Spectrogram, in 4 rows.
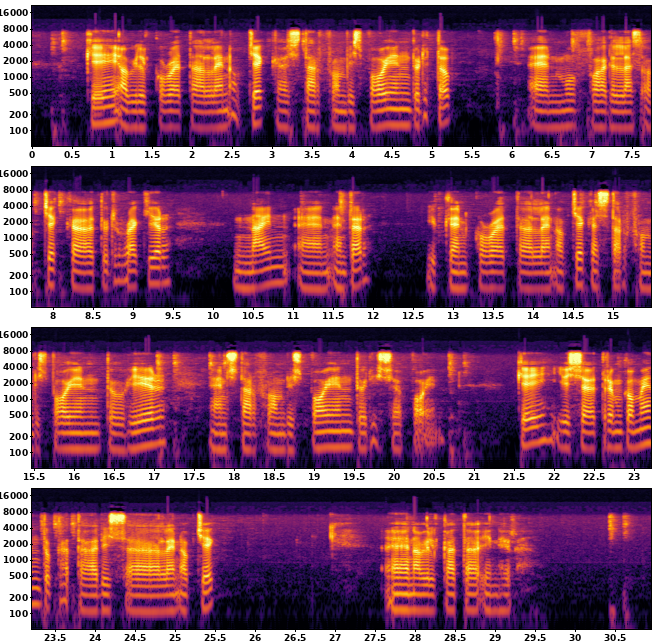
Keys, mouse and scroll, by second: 0.0 space, 0.4 middle click, 0.9-2.0 scroll up 1, 2.0 l, 3.0 space, 4.1 click, 5.6-7.4 typing, 8.3 click, 10.3 9, 11.4 space, 12.6-13.0 scroll up 1, 13.0 middle click, 13.7 l, 14.4 space, 15.4 click, 16.8 space, 18.6 click, 20.5 space, 21.4 middle click, 22.4-23.1 typing, 24.0 click, 30.6-30.9 scroll down 1.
